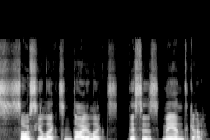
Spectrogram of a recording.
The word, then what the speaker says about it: Meyhendgar: This is Meyhendgar, the H is silent, and we are not going to go into all that in this video.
